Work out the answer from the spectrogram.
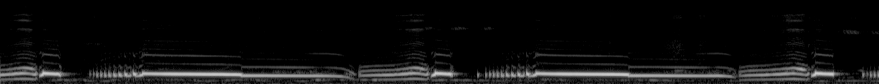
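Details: Puter pelung turtle dove laughing in a creepy way: a stuttering rattle leads into a long level hum that steps lower and then bends up into a short sharp flourish, repeated twice in clean, quiet surroundings.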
